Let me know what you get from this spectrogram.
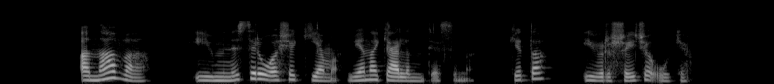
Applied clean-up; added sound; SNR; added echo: none; none; none; none.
